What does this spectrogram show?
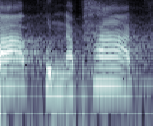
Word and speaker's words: คุณภาพ: ว่า คุณภาพ อ่าน ว่า คุณภาพ คุณภาพ อ่าน ว่า คุณภาพ ผ้า นะ คะ ใช้ พ พาน เป็น ตัว สะกด นะ คะ แล้ว ก็ เปลี่ยน ทำ อ่าน ไป เป็น บ่อ ใบ ไม้ เพราะ ทำ ทั้ง หมด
